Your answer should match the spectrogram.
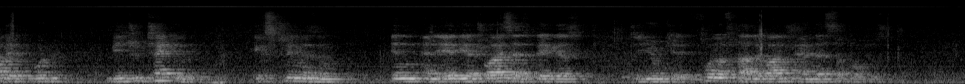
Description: An adult male is speaking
